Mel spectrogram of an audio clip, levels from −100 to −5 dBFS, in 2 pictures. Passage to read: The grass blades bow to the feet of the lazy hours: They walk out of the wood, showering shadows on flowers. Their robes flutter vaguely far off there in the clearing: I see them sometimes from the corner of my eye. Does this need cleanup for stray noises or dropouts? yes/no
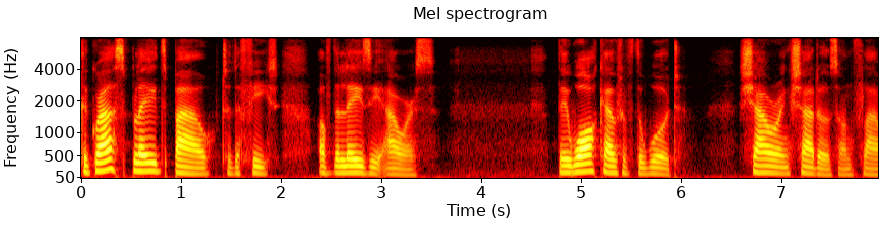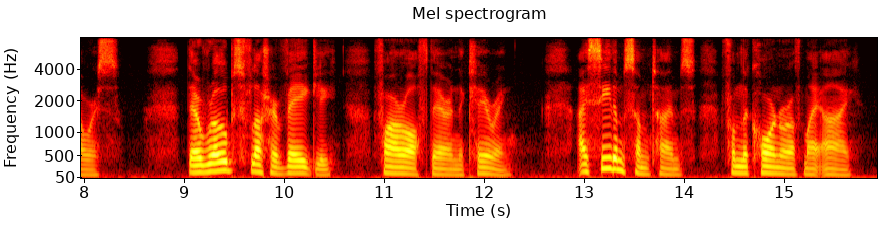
no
